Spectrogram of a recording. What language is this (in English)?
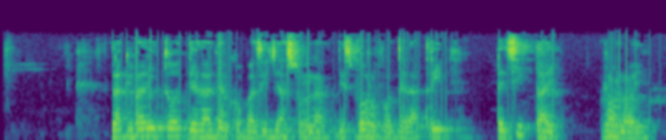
Esperanto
